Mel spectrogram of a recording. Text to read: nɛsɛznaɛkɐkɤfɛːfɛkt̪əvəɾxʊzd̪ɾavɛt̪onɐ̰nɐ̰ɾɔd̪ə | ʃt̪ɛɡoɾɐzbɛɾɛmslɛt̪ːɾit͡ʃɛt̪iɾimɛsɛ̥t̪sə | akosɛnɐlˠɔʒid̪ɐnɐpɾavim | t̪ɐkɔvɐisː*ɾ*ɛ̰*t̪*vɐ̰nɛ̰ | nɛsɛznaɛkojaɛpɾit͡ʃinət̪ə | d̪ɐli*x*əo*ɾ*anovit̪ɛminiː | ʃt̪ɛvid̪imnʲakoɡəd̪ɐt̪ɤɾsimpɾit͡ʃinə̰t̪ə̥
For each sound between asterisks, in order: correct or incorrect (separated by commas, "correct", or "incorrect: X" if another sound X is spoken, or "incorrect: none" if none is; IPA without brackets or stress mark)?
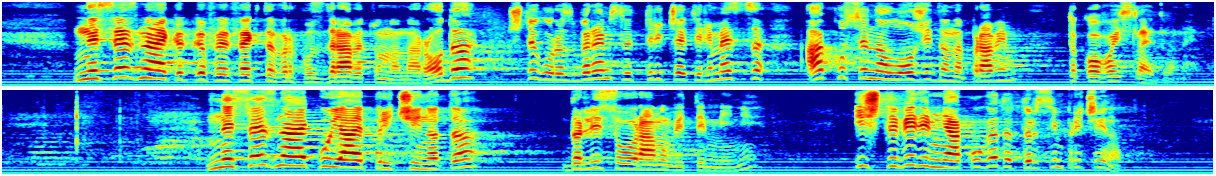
incorrect: l, incorrect: d̪, incorrect: s, correct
